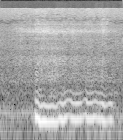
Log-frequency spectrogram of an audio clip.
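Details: A sleeping pet dog named Lucky gives a low, droning, hum-like snore lasting just over a second, steady in pitch with slight wavering, set against a quiet indoor background.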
